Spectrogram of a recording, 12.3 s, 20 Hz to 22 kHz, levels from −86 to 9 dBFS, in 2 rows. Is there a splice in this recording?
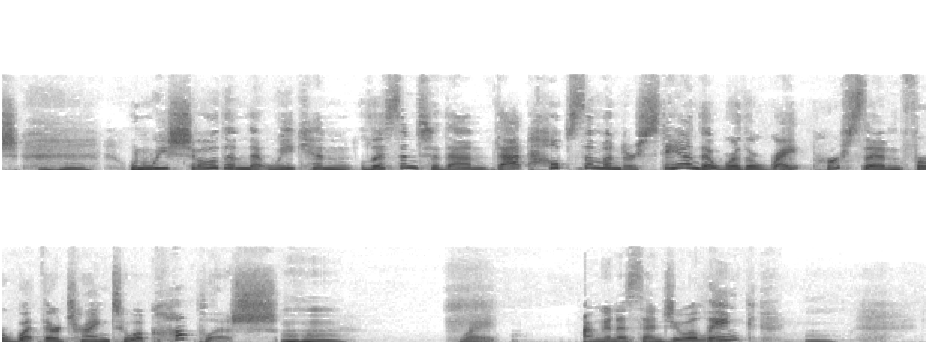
yes; 2 cuts; at 9.1 s, 11.3 s

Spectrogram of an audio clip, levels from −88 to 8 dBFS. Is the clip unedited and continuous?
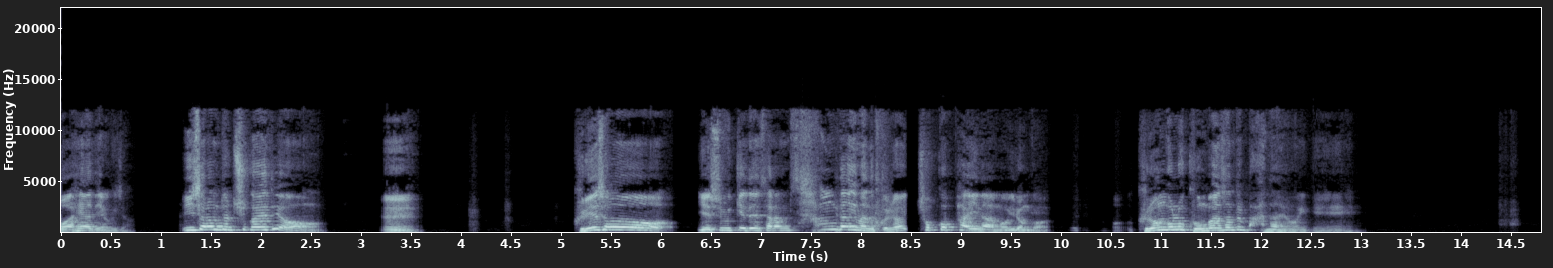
no; 2 cuts; at 1.2 s, 8.4 s

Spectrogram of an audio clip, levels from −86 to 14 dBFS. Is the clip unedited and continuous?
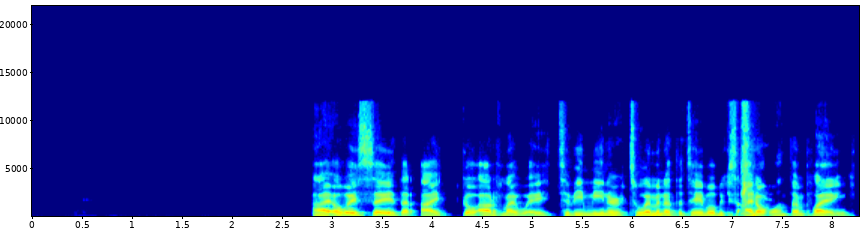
yes; 0 cuts

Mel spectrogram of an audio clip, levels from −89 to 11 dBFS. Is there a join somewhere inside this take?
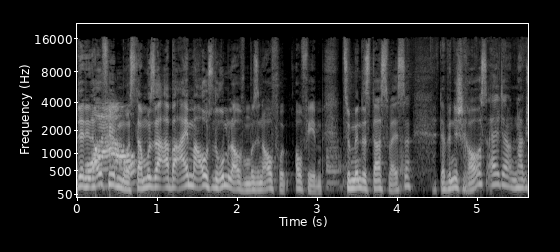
no; 0 cuts

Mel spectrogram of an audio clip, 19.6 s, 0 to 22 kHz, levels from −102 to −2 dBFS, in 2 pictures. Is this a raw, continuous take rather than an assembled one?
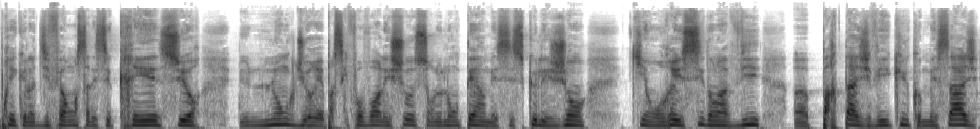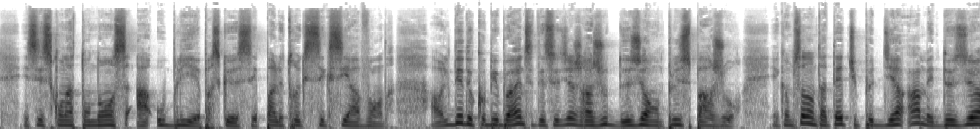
yes; 0 cuts

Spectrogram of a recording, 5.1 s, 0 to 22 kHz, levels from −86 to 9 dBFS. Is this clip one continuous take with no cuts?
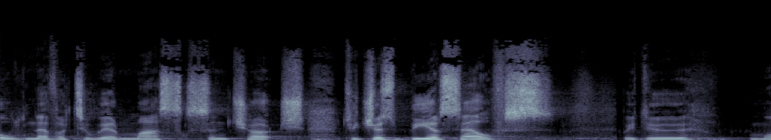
no; 1 cut; at 4.1 s

